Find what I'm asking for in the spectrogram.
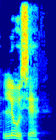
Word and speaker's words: Люси: Она назвала его Люси, с ударением на первый слог.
